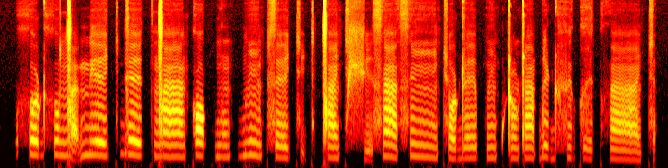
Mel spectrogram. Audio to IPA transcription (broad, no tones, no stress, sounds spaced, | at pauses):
θ o ɖ θ u ŋ͡ǀ æ̰ mʲ eː c ɡ eː k ŋ͡ǀ æ̃ː k ɒ k ɡ ũː p b ĩː p s eː c ḭ c ǀ æ̃ c ʃ ḭ s æ̃ s ĩː c o ɖ eː p ĩ p ʈ ũ ʈ æ̃ ɓ i ɖ fʲ u k ɣ e k θ æ̃ː c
